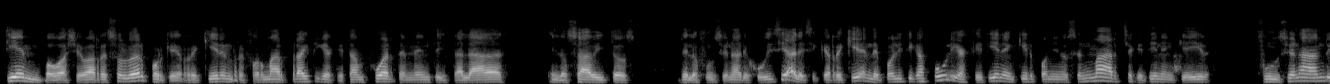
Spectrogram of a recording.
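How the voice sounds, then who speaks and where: A man giving a measured, explanatory talk, often pausing on "eh" and repeating words. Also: medium pitch, mellow, no room sound. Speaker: guest speaker on judicial reform. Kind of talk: lecture-style explanation. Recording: dull lo-fi, dry sound.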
